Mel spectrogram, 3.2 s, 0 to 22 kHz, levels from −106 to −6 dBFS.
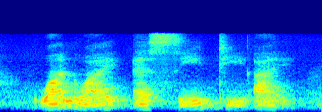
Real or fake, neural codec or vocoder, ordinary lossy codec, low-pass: fake; codec, 16 kHz in and 24 kHz out, 1 kbps, XY-Tokenizer; none; 7.2 kHz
